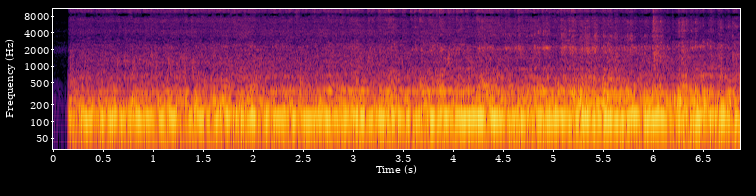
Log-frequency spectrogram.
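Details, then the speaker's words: LS-swapped C10 pickup, 6.0 with 243 heads and cam of roughly 575 lift, after retune: deep, steady rumble with even firing beat, no knocks or ticks; runs good, real responsive going down the road. "Little truck sounds good, runs good, feels good going down the road. Real responsive."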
